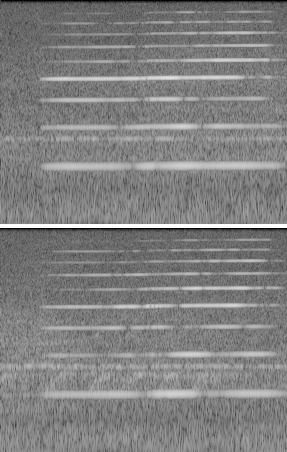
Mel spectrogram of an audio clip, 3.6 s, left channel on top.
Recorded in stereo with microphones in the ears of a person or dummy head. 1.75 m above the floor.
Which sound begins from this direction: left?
A violin, at 0.5 s.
